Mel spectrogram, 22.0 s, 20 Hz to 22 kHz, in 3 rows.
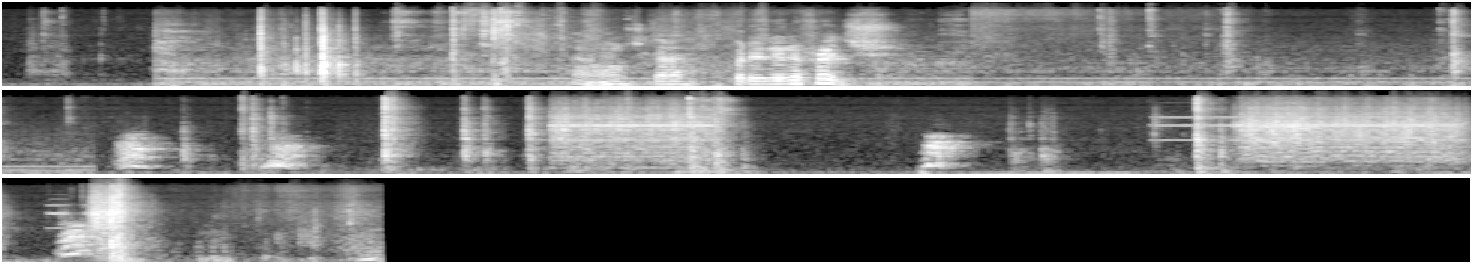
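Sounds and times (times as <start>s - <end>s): refrigerator parts clicking and scraping: 0.1s - 4.0s
steady hum: 0.8s - 7.8s.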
